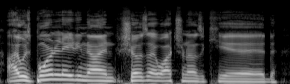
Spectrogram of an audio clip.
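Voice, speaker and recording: A man's voice: on the high side, lively intonation, brisk, clean tone, no echo, clean studio sound. A man in his thirties, a podcast guest, chatting casually in a rambling, laid-back way.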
